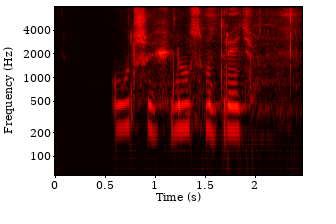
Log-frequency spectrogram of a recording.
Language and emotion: Russian, neutral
